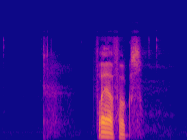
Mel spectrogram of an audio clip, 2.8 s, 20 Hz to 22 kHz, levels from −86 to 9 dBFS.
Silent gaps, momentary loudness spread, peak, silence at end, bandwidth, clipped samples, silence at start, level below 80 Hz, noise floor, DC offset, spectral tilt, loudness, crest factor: none; 15 LU; -2 dBFS; 0.7 s; 7.8 kHz; under 0.1%; 1.5 s; -68 dBFS; -81 dBFS; under 0.1%; -5.5 dB/octave; -20 LUFS; 22 dB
